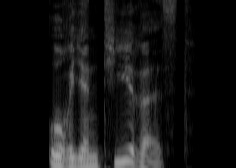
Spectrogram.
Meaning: second-person singular subjunctive I of orientieren
- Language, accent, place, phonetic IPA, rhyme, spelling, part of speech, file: German, Germany, Berlin, [oʁiɛnˈtiːʁəst], -iːʁəst, orientierest, verb, De-orientierest.ogg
